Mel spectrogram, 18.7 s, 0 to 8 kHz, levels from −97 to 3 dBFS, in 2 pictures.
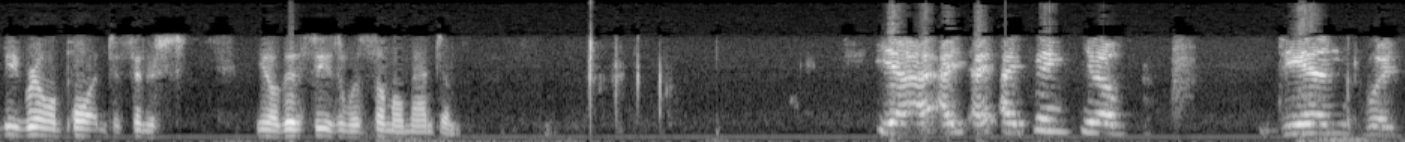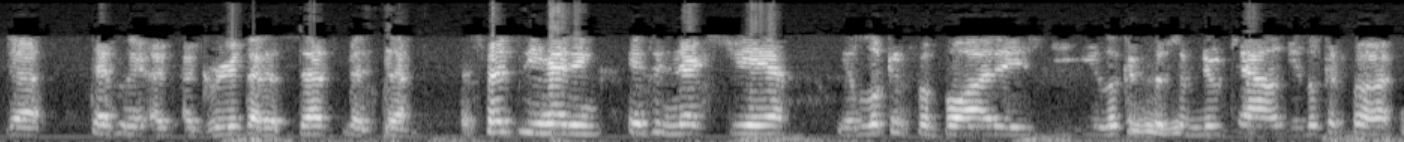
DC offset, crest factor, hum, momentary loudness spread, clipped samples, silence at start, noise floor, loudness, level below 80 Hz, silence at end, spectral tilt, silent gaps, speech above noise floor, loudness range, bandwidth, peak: under 0.1%; 16 dB; none; 19 LU; 0.1%; 0.05 s; -53 dBFS; -14 LUFS; -48 dBFS; 0.1 s; -3.5 dB/octave; none; 38 dB; 7 LU; 8 kHz; 0 dBFS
